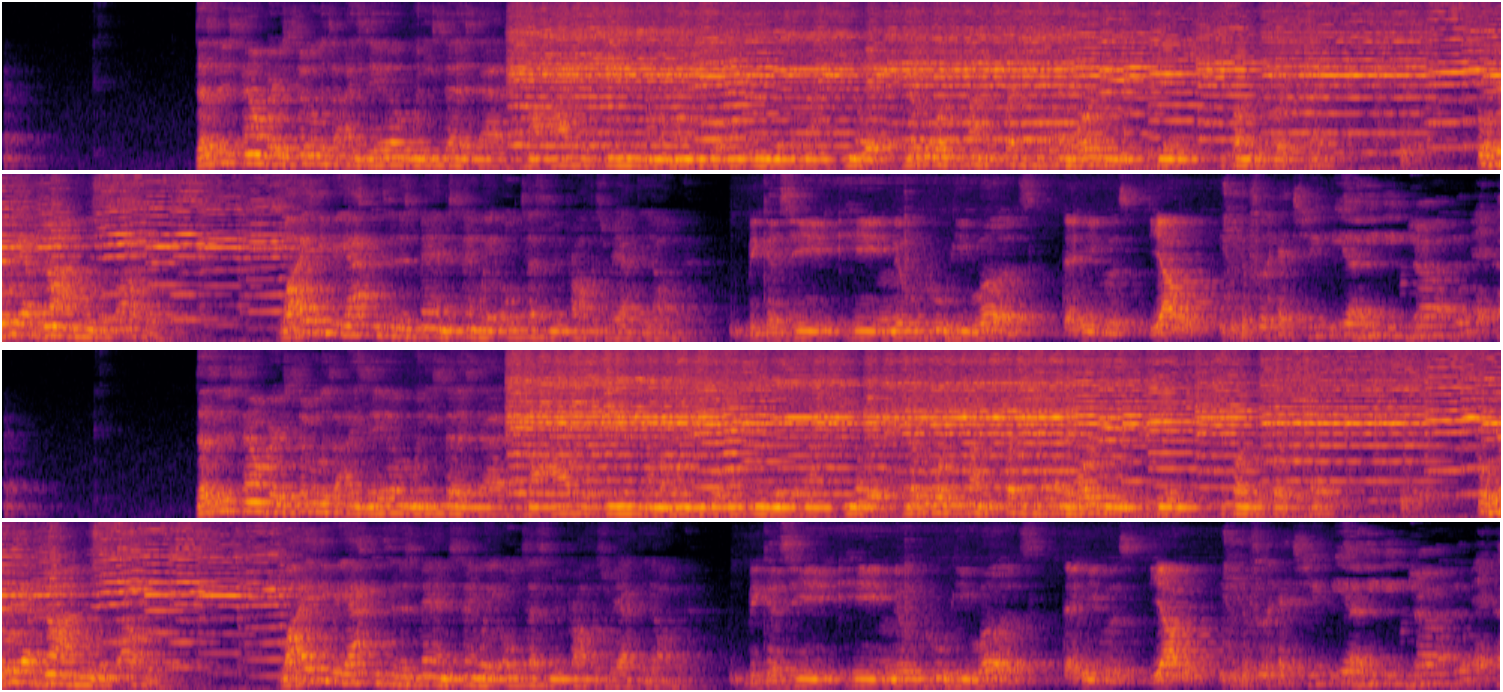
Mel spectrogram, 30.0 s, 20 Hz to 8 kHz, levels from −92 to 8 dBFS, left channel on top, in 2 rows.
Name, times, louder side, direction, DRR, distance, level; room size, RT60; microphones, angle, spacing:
voice 1, 1.9-8.7 9.0-11.8 12.1-13.2 14.7-16.6 17.7-21.8, right 1 dB, 55° left, -7 dB, 1.0 m, -22 dB
sound 1, 3.4-3.5 5.0-17.8, right 2 dB, 55° right, 0.5 m, -20 dB
voice 2, 10.3-10.7 11.5-11.7 28.0-29.9, equal, 35° left, -13 dB, 1.4 m, -31 dB
voice 3, 22.3-28.1, equal, 15° left, -1 dB, 0.3 m, -26 dB
2.7 x 2.4 x 3.1 m, 1.1 s
head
